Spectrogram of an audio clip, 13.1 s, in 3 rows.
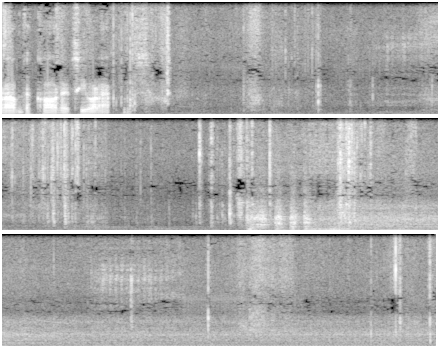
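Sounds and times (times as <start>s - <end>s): car engine starting and idling: 6.4s - 13.0s.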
